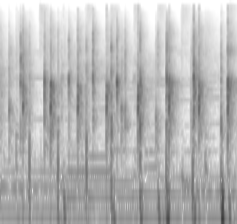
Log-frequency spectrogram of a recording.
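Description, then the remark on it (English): A quick run of sharp hand claps, about a dozen in just over two seconds, falling in a steady rhythm over a low sustained tonal hum, with no talking. “Let's clap it out.”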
